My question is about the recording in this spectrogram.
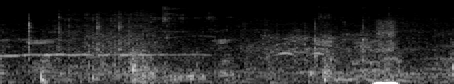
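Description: Faint horse ambience: a horse neighing once in a thin, held call lasting about a second, with faint voices underneath, and a brief louder sound just before the end.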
